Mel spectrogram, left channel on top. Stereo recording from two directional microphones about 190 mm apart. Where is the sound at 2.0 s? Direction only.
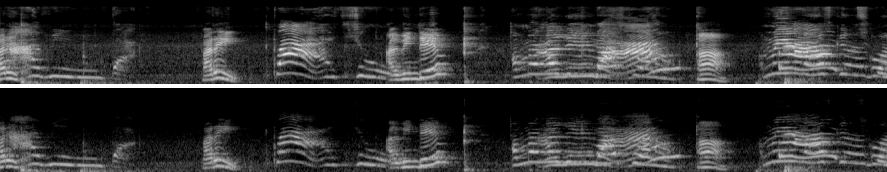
40° left (ahead or behind).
